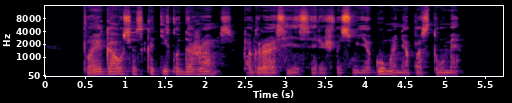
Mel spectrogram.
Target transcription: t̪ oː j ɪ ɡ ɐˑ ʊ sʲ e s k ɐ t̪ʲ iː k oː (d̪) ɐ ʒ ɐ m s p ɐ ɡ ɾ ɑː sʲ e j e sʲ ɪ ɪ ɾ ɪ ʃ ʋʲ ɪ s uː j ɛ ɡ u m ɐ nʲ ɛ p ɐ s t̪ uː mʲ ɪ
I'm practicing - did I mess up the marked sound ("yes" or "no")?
no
